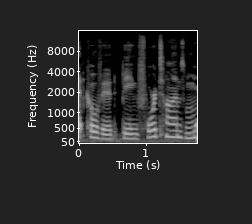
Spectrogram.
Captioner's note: speaking French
